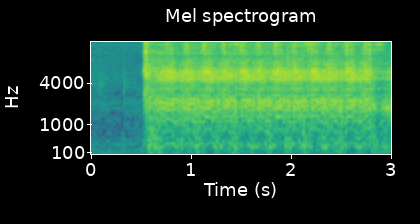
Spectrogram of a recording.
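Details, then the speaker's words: Classic Mini, crank test with spark tester on distributor: starter spins the engine at an even fast churn for nearly three seconds without firing; no-start with zero spark confirmed, owner suspects the dashboard voltage stabilizer. "That is definitely confirming zero spark. That is a bugger."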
